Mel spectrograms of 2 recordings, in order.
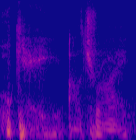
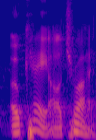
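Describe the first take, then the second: First: Slow, cowed whispered reply; meek whisper. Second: Voiced retake in an American accent; corrected American accent. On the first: Retold or imitated. Terrified actor answering his co-star, meek slow whisper. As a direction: mimic a nervous yes, barely voiced. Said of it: "I was like". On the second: Actor told to keep the accent, corrects to American. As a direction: switch into an American accent for the same reply. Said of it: "I mean".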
